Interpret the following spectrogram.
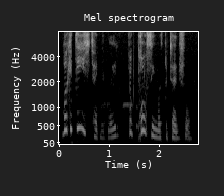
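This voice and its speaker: A woman's voice: medium pitch, sing-song, brisk, warm tone, slightly rough. A woman putting on a boastful little boy prince who pouts and whines, read aloud from a story. Her tone turns darker and mellower than her usual voice. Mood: petulant. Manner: pouting, petulant.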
